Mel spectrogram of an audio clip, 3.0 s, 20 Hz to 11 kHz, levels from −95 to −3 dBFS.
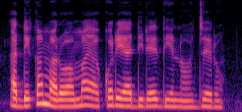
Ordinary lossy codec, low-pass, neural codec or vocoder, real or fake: none; none; none; real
